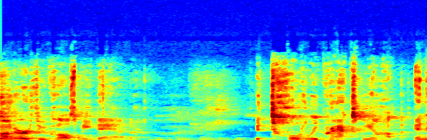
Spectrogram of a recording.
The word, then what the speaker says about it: Denis: to be dentist but I prefer the French pronunciation the one that he gave up when he moved from Quebec to Connecticut and that's Deni I like it because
